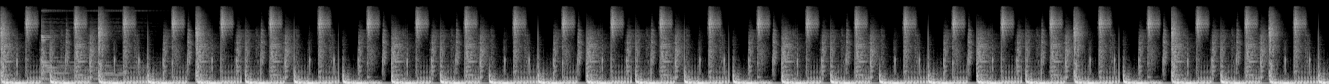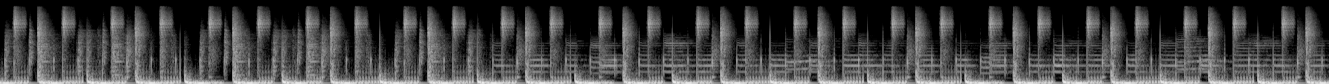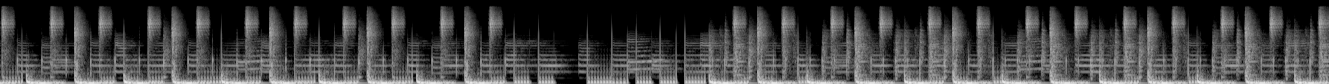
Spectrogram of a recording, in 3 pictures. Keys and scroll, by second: 0.0-2.5 typing, 7.5 super+d, 8.1-10.6 typing, 11.6 typing.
